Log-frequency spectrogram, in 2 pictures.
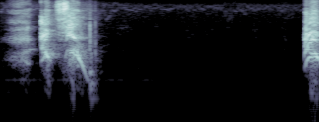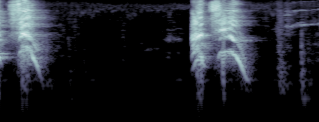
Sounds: Sneeze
